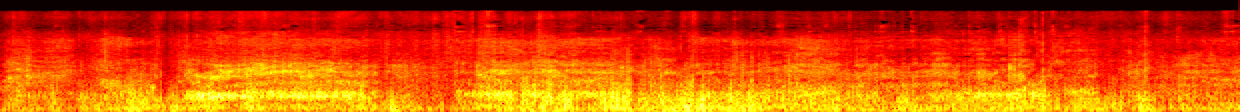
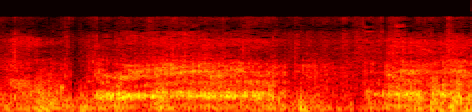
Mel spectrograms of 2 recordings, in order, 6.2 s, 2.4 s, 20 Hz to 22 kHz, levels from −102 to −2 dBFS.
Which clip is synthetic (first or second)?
first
